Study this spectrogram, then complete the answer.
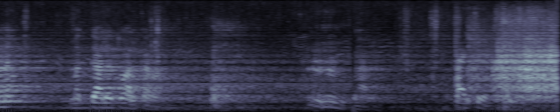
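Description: A man speaks into microphones.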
